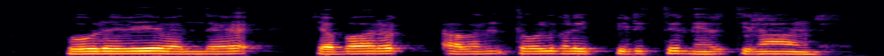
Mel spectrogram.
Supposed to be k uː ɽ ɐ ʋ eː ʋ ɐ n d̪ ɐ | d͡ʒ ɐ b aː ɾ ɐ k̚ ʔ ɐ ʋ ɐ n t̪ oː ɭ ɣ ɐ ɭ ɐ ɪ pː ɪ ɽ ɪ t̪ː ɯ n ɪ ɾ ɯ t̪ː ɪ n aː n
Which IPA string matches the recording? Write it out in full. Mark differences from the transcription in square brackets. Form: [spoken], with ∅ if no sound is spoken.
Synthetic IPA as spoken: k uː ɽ ɐ ʋ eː ʋ ɐ n d̪ ɐ | d͡ʒ ɐ b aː ɾ ɐ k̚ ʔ ɐ ʋ ɐ n t̪ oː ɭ ɣ ɐ ɭ ɐ ɪ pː ɪ ɽ ɪ t̪ː ɯ n ɪ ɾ ɯ t̪ː ɪ n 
